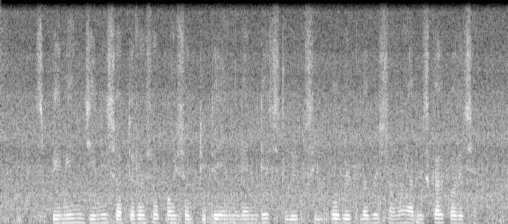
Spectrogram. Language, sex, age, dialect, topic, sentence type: Bengali, male, 18-24, Western, agriculture, statement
